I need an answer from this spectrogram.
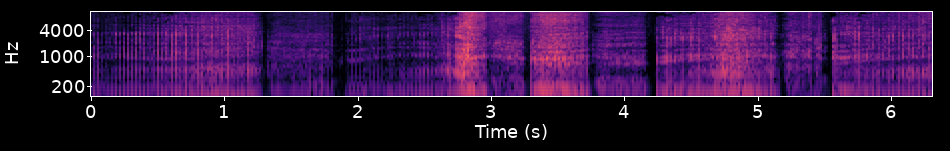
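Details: A jaguar gives a series of deep, hoarse roars, each a second or so, separated by short pauses, rising to a strained peak partway through.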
